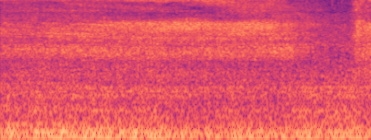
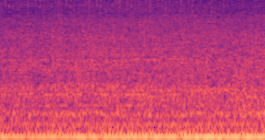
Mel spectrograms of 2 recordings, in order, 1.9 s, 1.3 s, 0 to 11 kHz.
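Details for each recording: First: 2007 Dodge Magnum SRT8 6.1 Hemi, running poorly and fouling plugs: steady loud hiss of air sucked in at the pulled dipstick tube, briefly cut off; crankcase vacuum from a blown intake manifold gasket. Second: After intake manifold gasket repair, 2007 Dodge Magnum SRT8 6.1 Hemi V8 idles deep, smooth and steady with no lope, misses or ticking; dipstick vacuum leak gone, computer relearning, never idled this well in five days owned.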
